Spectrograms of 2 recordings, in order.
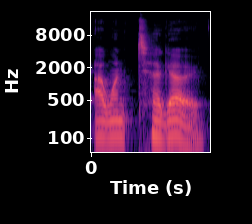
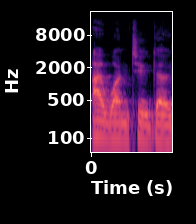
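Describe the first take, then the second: First: The word to is reduced to a schwa. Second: The word to has a full vowel. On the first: The speaker calls it right. "We would say ... to has a weak form" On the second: The speaker calls it wrong. "we wouldn't say"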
